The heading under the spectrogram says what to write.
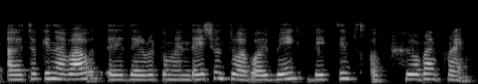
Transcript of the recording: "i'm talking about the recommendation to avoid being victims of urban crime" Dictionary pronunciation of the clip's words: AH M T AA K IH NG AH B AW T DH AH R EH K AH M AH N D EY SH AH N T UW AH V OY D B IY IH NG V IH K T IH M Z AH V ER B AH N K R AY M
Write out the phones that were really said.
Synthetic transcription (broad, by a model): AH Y T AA K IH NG AH B AW T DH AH R EH K AH M AH N D EY SH AH N T UW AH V OY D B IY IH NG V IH K T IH M S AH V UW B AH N K R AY M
